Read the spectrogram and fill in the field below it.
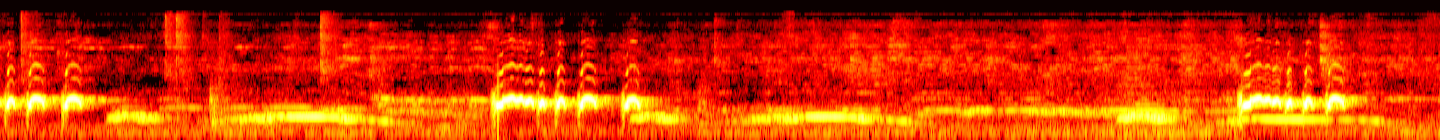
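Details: Zebra dove of local wild stock giving ngalun-style song with a round 'kung' note, used to draw other doves into song. Three loud, bubbling, stuttered coo phrases recur every few seconds, with quieter arched coos filling the gaps.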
